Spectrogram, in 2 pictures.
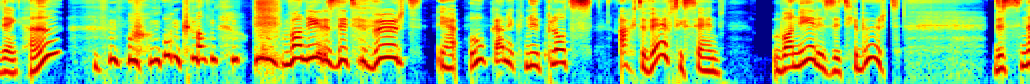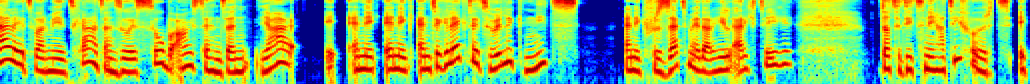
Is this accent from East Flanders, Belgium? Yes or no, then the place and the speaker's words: yes; Wetteren, East Flanders, Belgium; Ik ben opgegroeid in Wetteren. Dat gaat niemand kennen in Nederland.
